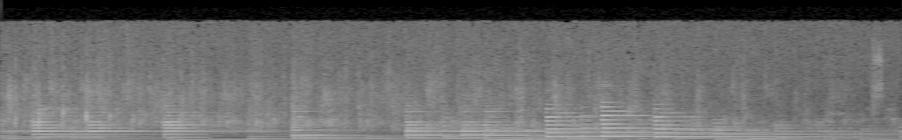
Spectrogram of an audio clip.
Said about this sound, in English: Let's just give the Lord a clap for what he's done today.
